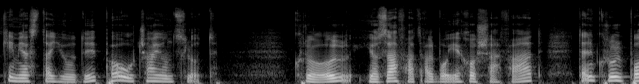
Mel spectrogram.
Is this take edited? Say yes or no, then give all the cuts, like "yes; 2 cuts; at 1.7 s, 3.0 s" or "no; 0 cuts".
no; 0 cuts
